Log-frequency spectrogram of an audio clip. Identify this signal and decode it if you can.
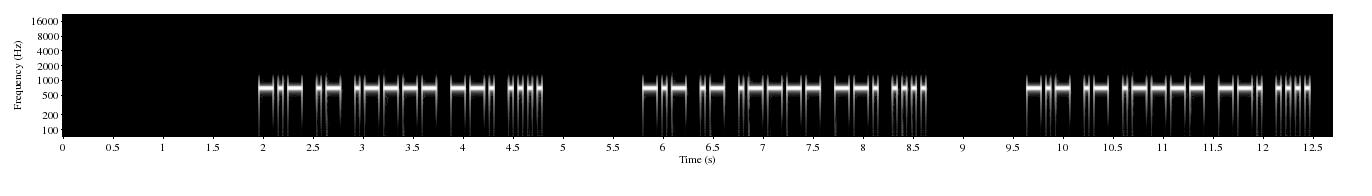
Morse code, heard as a keyed tone, about 25 wpm, 700 Hz. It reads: KA1GH KA1GH KA1GH
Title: USA Call Signs - 5 Characters - Repeated 3x - 25wpm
